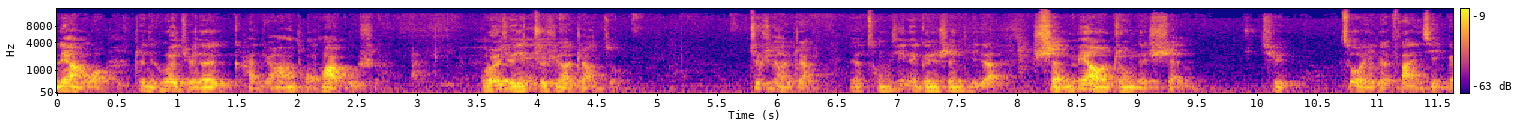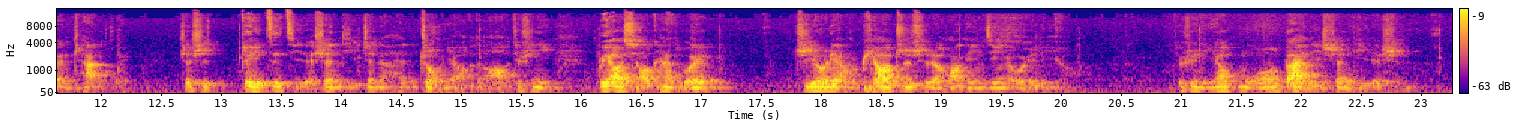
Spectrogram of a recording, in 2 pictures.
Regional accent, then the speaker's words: Taiwan; 所以我们台湾人的死亡的首位是大肠癌

